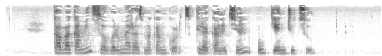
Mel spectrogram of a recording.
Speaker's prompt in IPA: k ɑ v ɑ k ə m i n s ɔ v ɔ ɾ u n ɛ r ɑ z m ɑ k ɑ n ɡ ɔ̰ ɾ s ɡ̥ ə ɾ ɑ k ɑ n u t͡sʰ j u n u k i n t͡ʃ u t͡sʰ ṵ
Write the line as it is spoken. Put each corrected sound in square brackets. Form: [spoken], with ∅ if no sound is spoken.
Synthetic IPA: k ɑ v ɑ k [ɑ] m i n s ɔ v ɔ ɾ u [m] ɛ r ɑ z m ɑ k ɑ n ɡ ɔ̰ ɾ [t͡s] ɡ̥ ə ɾ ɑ k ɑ n u t͡sʰ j u n u k [ɛ] n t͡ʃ u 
